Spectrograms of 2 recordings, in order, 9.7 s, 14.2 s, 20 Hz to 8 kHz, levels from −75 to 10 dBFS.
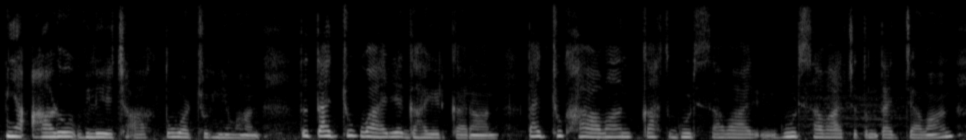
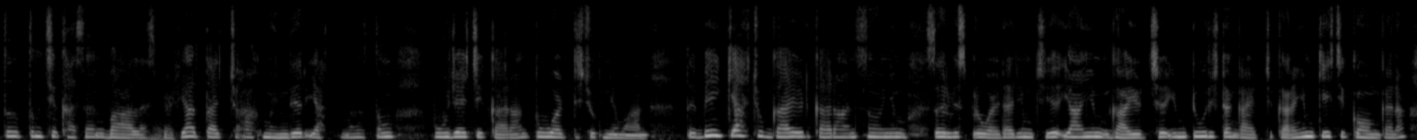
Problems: none marked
